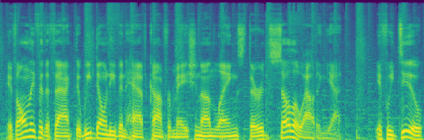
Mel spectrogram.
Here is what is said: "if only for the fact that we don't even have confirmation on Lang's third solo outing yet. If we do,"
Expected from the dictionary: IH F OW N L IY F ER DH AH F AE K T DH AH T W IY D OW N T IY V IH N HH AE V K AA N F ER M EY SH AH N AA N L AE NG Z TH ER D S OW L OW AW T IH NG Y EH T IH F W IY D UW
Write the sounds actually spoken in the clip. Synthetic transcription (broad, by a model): IH F OW N L IY F ER DH AH F AE K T DH AH T W IY D OW N T IY V IH N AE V K AA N F ER M EY SH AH N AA N L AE NG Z TH ER D S OW L OW AW T IH NG Y EH T IH F W IY D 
